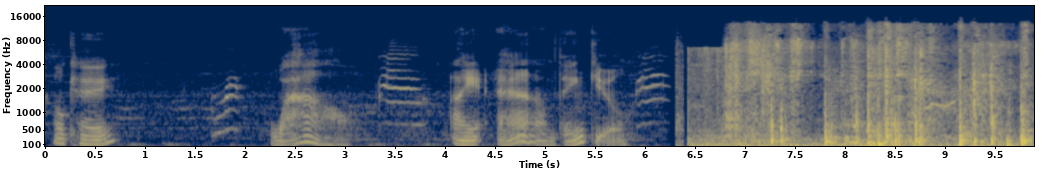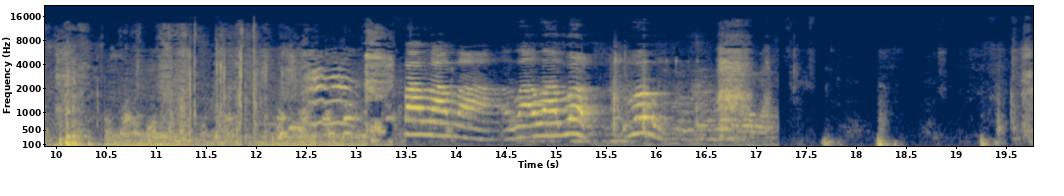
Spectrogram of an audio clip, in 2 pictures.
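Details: Pet cat from a comic compilation making short rising and falling meows at the start, then a burst of loud noisy commotion, followed by a run of wavering, whiny meows among people talking.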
